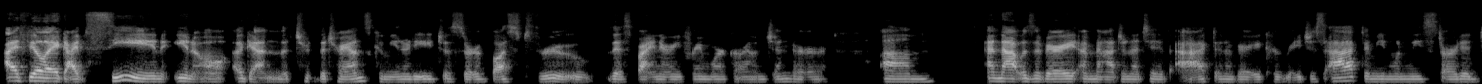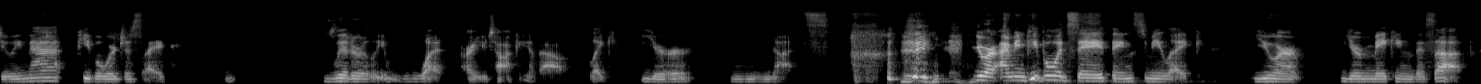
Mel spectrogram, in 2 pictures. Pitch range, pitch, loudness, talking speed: 120-140 Hz, 125 Hz, -24 LUFS, 150 wpm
